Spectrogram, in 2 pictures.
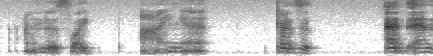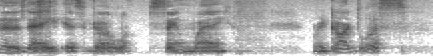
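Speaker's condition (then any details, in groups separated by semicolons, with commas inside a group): Cerebral palsy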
